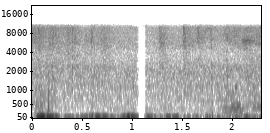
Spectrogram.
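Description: A silk saree being shaken out and spread over a table, its handling heard close on a clip-on microphone, with a loud thump at the start. The sound cuts out for an instant about a second in, and a faint low pitched call comes near the end.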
